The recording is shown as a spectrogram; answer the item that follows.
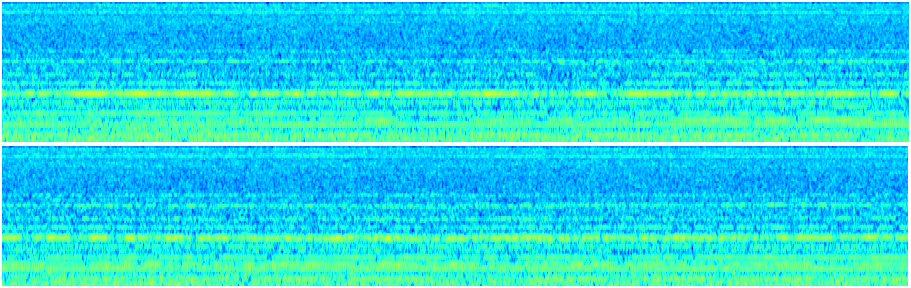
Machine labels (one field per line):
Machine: slide rail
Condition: normal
